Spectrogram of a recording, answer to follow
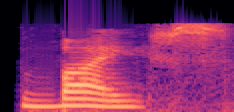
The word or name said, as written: bice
